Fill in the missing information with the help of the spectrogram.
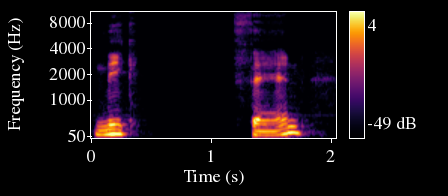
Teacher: It also has a first aorist form, mik than, and it's mik than because the gamma, when it's put next to a theta, is aspirated because the theta is aspirated, so the palatal consonant before it is also aspirated, so it goes from a gamma to a chi.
